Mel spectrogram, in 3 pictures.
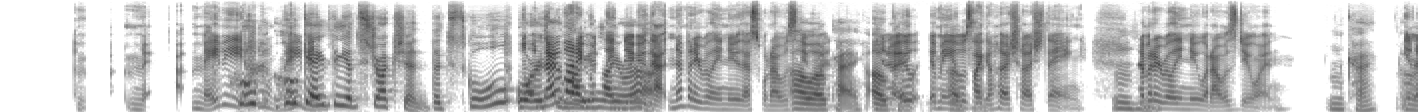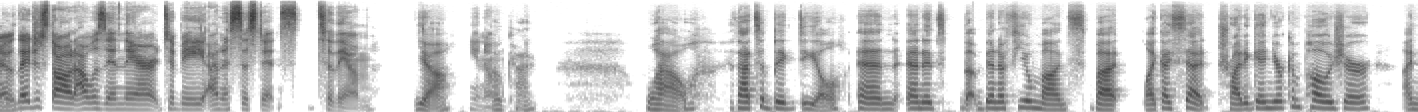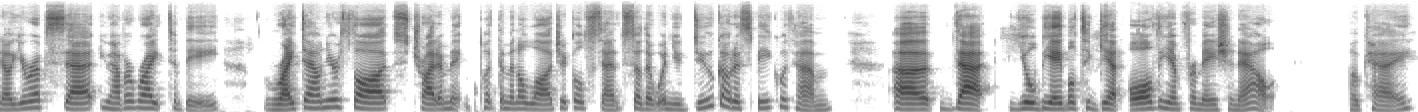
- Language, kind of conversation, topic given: English, unstructured, What’s your take on toxic work environments?
- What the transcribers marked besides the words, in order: tapping; other background noise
